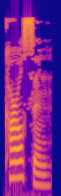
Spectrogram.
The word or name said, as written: carlson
